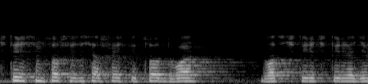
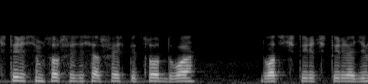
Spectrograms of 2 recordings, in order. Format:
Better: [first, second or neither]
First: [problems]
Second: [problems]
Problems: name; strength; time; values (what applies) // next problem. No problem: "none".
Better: second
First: room echo; dies away in 0.8 s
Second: none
